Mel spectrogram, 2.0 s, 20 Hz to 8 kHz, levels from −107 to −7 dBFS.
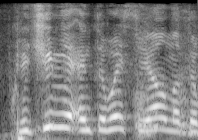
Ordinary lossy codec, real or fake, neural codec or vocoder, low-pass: AAC, 32 kbps; real; none; 7.2 kHz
